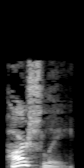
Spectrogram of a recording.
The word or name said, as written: harshly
